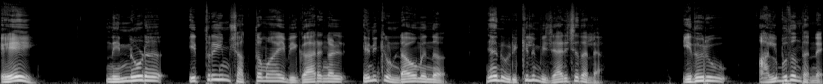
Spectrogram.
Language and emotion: Malayalam, surprised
